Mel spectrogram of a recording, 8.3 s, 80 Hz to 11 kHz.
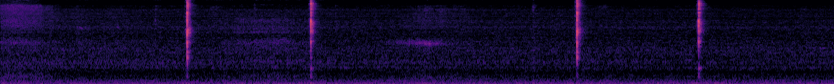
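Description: Four sharp clicks, in two pairs a little over a second apart, over a low steady hum, from a 2020–2021 Ford Super Duty 6.7L Powerstroke while an SCT X4 programmer flashes a custom tune into it. This clicking is normal during the tune-loading process.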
